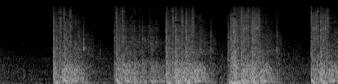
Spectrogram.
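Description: Counter-Strike gunfire from an AK-47, loud broadband bursts in four long sustained volleys separated by brief pauses, close and dominant with no talk.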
